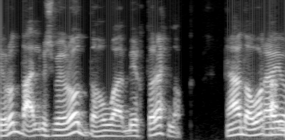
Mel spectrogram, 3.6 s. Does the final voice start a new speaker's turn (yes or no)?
no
